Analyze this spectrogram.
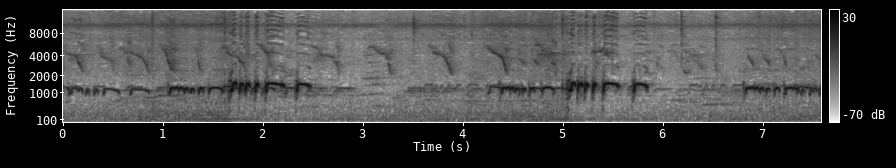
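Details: A female zebra dove calls males and other perkutut join in: overlapping runs of quick cooing notes from several birds, stuttered loud bursts twice, with high chirping of other small birds behind.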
